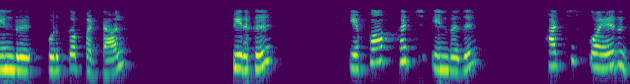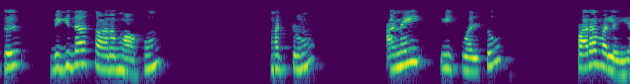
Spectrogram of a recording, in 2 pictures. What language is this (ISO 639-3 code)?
tam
